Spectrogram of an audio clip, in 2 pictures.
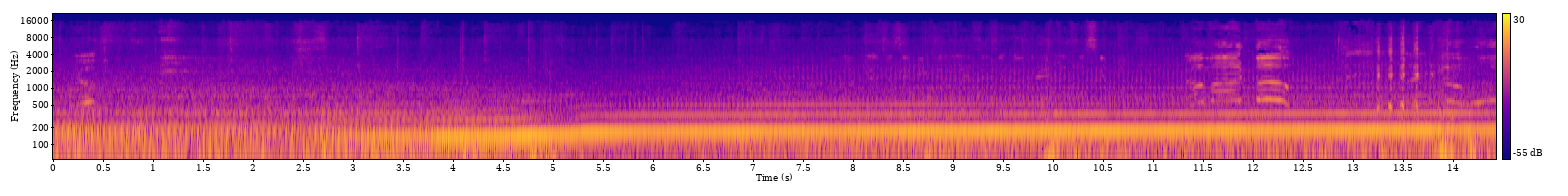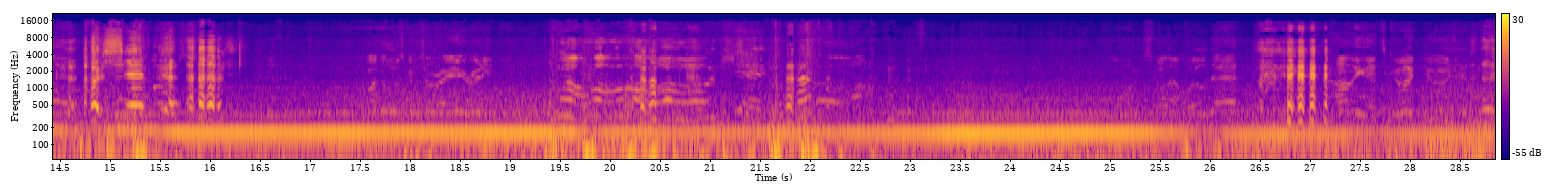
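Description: A car engine hums steadily and shifts up in pitch.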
